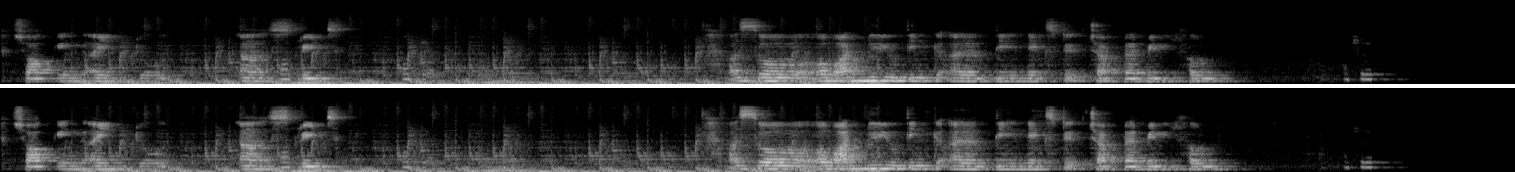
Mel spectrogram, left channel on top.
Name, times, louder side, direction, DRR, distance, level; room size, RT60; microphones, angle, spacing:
voice 1, 0.0-1.7 2.4-3.5 7.0-12.3, right 1 dB, 55° right, 1.8 m, -23 dB
sound 1, 0.6-8.8, right 1 dB, 10° right, 4.7 m, -32 dB
voice 2, 4.0-4.4 4.7-4.8 13.6-13.7, left 1 dB, 65° left, 0.9 m, -34 dB
21.5 x 15.5 x 3.2 m
head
